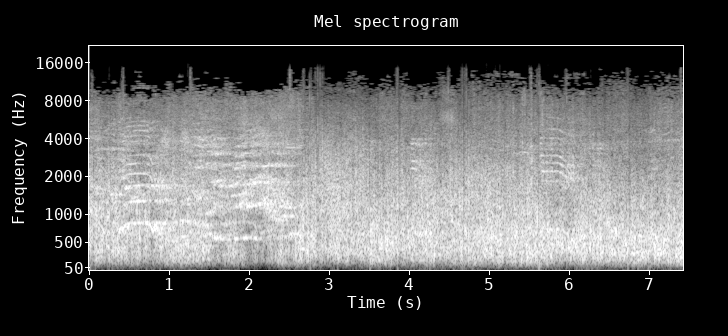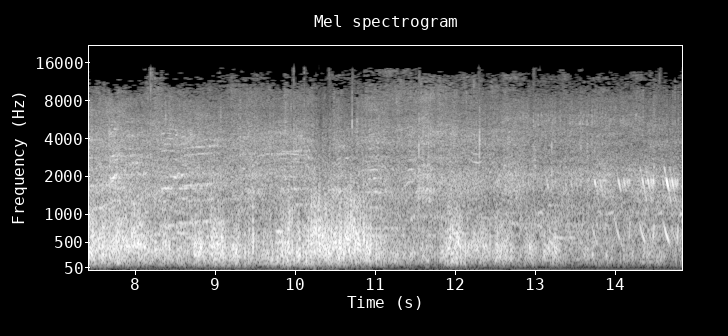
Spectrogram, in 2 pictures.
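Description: Inline skate wheels roll and rumble over rough pavement close by.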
